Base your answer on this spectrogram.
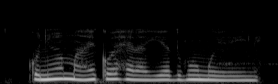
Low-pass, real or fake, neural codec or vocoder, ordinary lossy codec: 5.4 kHz; real; none; none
